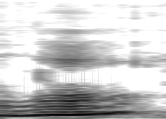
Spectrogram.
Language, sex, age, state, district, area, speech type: Malayalam, male, 45-60, Kerala, Alappuzha, rural, spontaneous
